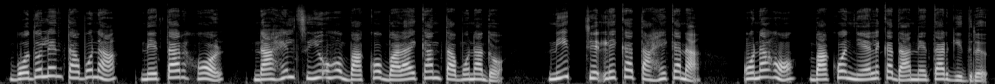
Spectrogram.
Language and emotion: Santali, neutral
